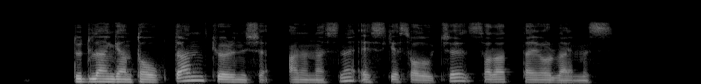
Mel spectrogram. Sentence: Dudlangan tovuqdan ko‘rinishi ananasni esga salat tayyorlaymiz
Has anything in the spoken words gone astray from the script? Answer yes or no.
yes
